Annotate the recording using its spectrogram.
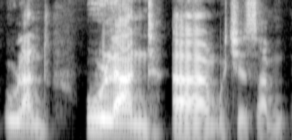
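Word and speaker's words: Åland: Also uh Danish or Aland um between Swin Sweden and um Finland. It's It's pronounced Oand, isn't it? Aland. It's Oland. Ooland.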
